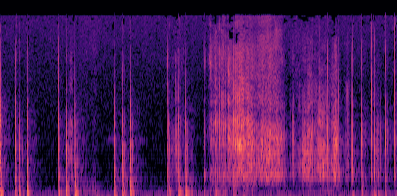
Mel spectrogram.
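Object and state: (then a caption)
Leather sneaker tapped and scratched with fingernails. Fingernails tap and scratch a white low-top leather sneaker, working over its leather-look upper and rubber sole. About twenty quick, dry taps come in small bursts with a low thud and almost no ring. Midway, a longer, brighter scratching rasp takes over before the tapping returns.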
